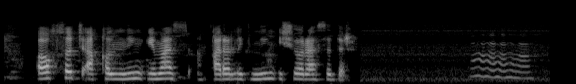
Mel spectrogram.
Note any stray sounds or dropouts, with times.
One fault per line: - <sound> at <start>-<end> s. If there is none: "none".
- laugh at 4.7-5.4 s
